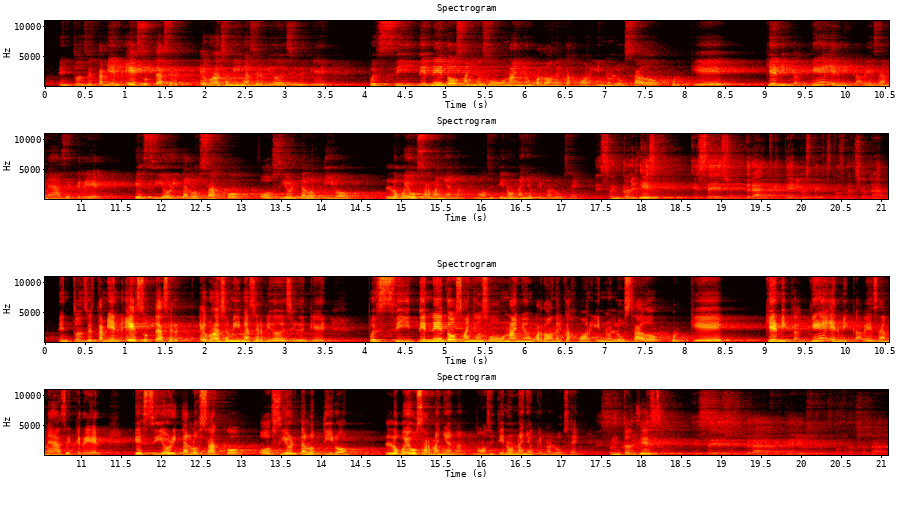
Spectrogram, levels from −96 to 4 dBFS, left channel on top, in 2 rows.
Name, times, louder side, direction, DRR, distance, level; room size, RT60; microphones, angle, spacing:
voice 1, 0.2-3.5 4.1-8.5 9.0-11.3 11.7-14.4 14.8-17.2 17.6-18.2, right 4 dB, 60° right, 12 dB, 0.6 m, -36 dB
voice 2, 17.4-18.2 18.6-21.0, left 3 dB, 70° left, -1 dB, 2.6 m, -51 dB
24.5 x 9.1 x 6.3 m, 2.5 s
head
